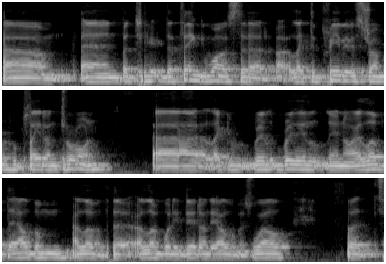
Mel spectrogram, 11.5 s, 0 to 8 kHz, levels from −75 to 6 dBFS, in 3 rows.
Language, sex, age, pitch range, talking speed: English, male, 30-49, 105-120 Hz, 210 wpm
